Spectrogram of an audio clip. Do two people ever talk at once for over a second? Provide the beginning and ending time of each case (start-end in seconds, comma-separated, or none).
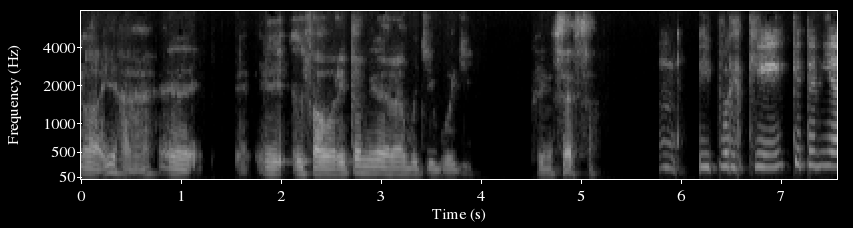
none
